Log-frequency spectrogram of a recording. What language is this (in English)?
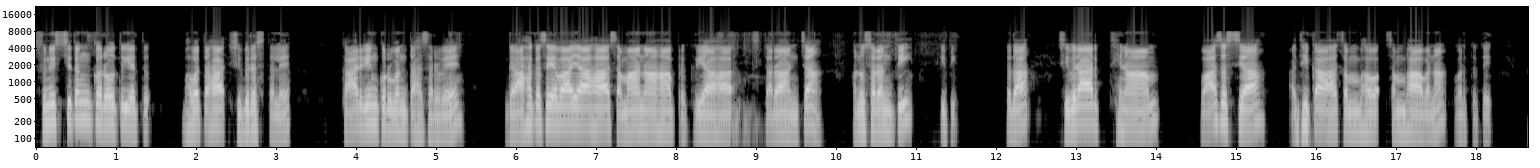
Sanskrit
